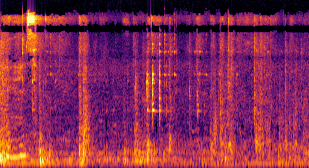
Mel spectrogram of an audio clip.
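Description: Footsteps of someone walking along a hallway carrying a loaded breakfast tray, a soft knock roughly every second.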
